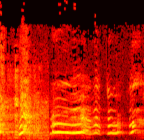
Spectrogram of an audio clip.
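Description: A puppy whimpers and yaps: a high drawn-out whine, then a few short, sharp yelps, fairly loud and alone.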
